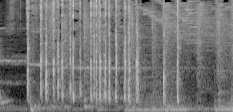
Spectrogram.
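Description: Cardboard toy box being torn open along its seam with a pull-to-open tab: a quick run of crackling clicks lasting about a second and a half, over background music.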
